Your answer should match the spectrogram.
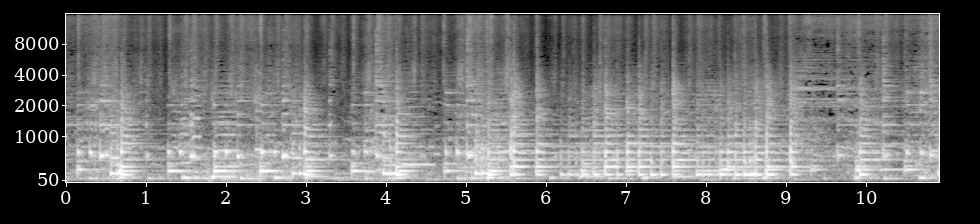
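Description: Live band playing dance music: a drum kit with snare and bass drum keeps a steady beat under a bass line and a melody on pitched instruments.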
